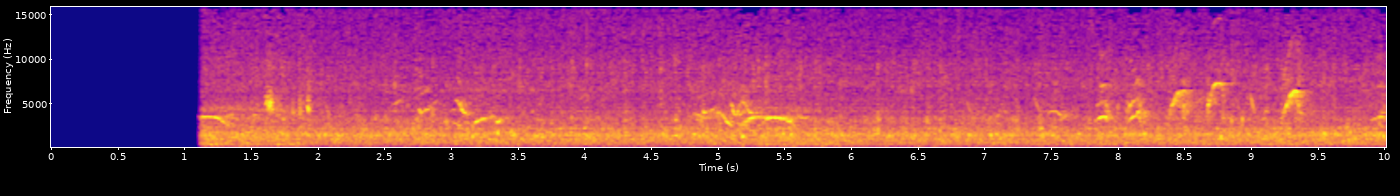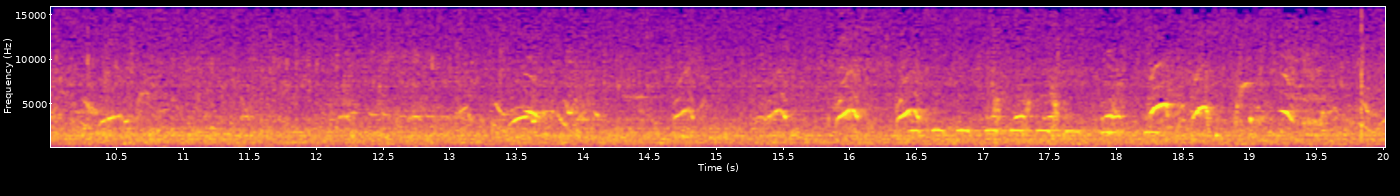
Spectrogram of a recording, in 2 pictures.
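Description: Small birds chirping and singing in short, quick phrases over a steady outdoor hiss. Near the end one bird holds a level whistled note for about a second. The sound cuts in suddenly about a second in.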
